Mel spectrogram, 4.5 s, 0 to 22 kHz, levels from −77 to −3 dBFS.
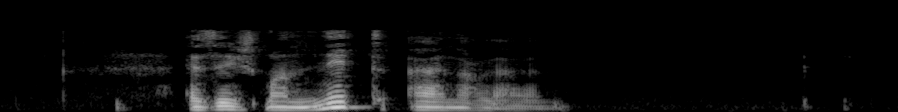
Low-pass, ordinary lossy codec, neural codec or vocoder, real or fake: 7.2 kHz; MP3, 32 kbps; none; real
